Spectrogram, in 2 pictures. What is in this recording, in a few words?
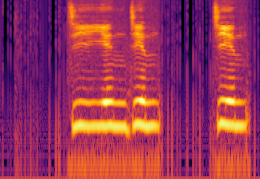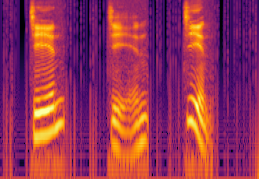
"jin", chinese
